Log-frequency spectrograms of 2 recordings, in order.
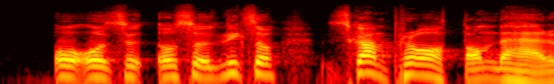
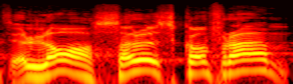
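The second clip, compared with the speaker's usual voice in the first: loud, higher call with a drawn-out Lazarus; 9 semitones higher, 6 dB louder, slower than usual. Retold or imitated. Preacher voicing Jesus at the grave, loud call. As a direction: call him out of the grave with full force. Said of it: "Så ropar han ut Lazarus".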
